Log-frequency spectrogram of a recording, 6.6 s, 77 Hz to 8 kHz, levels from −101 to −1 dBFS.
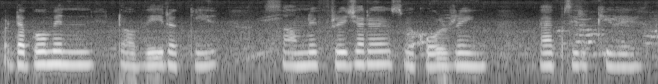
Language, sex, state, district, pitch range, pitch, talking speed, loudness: Hindi, female, Bihar, West Champaran, 215-230 Hz, 220 Hz, 145 wpm, -20 LUFS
